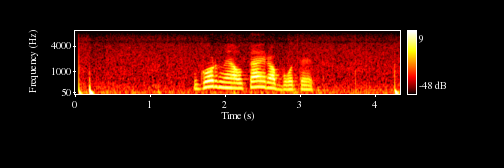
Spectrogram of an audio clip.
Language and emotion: Russian, neutral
